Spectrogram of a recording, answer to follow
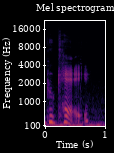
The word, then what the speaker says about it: Bucket: And it follows this middle-aged woman, and her name is Hiestin Bucket. However, she doesn't think that bucket is a uh refined name. So, she has decided to pronounce it bouquet.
